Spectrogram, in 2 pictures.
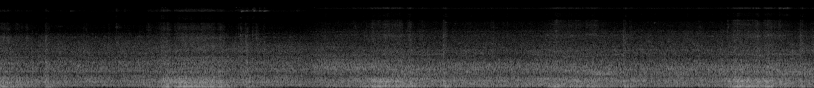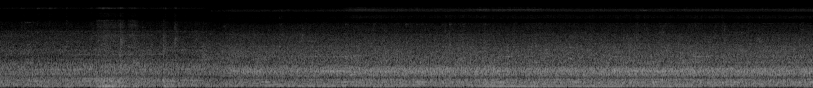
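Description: Vertical slotting machine cutting the tooth gaps of a large steel spur gear: heavy strokes surge about every four seconds over a steady machine hum. About two-thirds of the way in the sound changes to a steadier running with a held mid-pitched tone.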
